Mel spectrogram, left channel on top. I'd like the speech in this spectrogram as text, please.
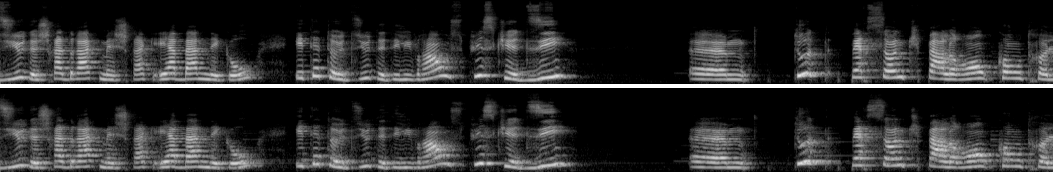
de Shadrach, Meshach et Abednego était un Dieu de délivrance, puisqu'il dit toutes personnes qui parleront contre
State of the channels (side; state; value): both; normal; correlation 0.39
